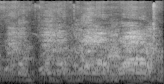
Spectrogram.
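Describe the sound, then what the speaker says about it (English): Farm ducks and geese give a brief, close burst of nasal honking and squawking that runs together into one short, loud stretch of calls. "These are our ducks and geese."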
